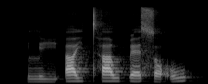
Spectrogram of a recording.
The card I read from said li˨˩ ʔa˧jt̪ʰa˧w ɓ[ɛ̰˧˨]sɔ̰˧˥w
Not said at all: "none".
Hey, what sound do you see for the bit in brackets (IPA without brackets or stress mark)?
ɛ˨˦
